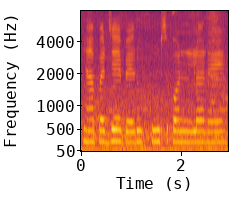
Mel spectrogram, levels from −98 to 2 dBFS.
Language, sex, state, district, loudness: Hindi, female, Rajasthan, Bikaner, -16 LUFS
